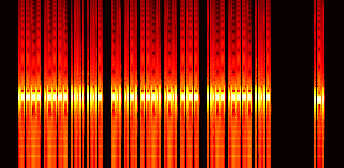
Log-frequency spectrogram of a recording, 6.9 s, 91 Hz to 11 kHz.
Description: Morse code, heard as a keyed tone, about 46 wpm, 700 Hz. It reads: 1154 DF8LY 314 R
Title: Worked All Europe DX Contest - QTC Exchange - 45wpm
